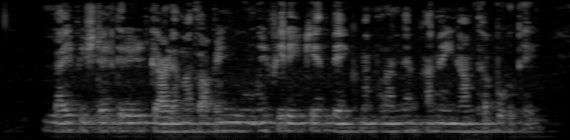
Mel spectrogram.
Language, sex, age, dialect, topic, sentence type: Chhattisgarhi, male, 18-24, Western/Budati/Khatahi, banking, statement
